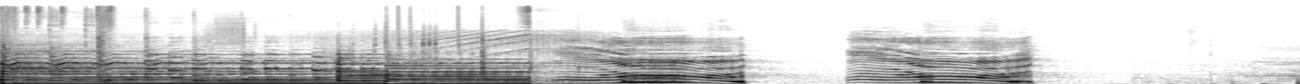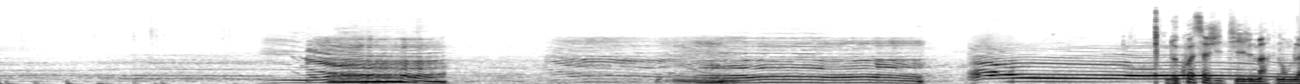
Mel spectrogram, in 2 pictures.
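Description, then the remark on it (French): A red deer stag bellows in the rut, letting out a series of deep, groaning roars with brief silent gaps between them, loud, after a steady droning tone at the start. “il s'agit de Bram, euh, de, de du cerf, de, en train de.”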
